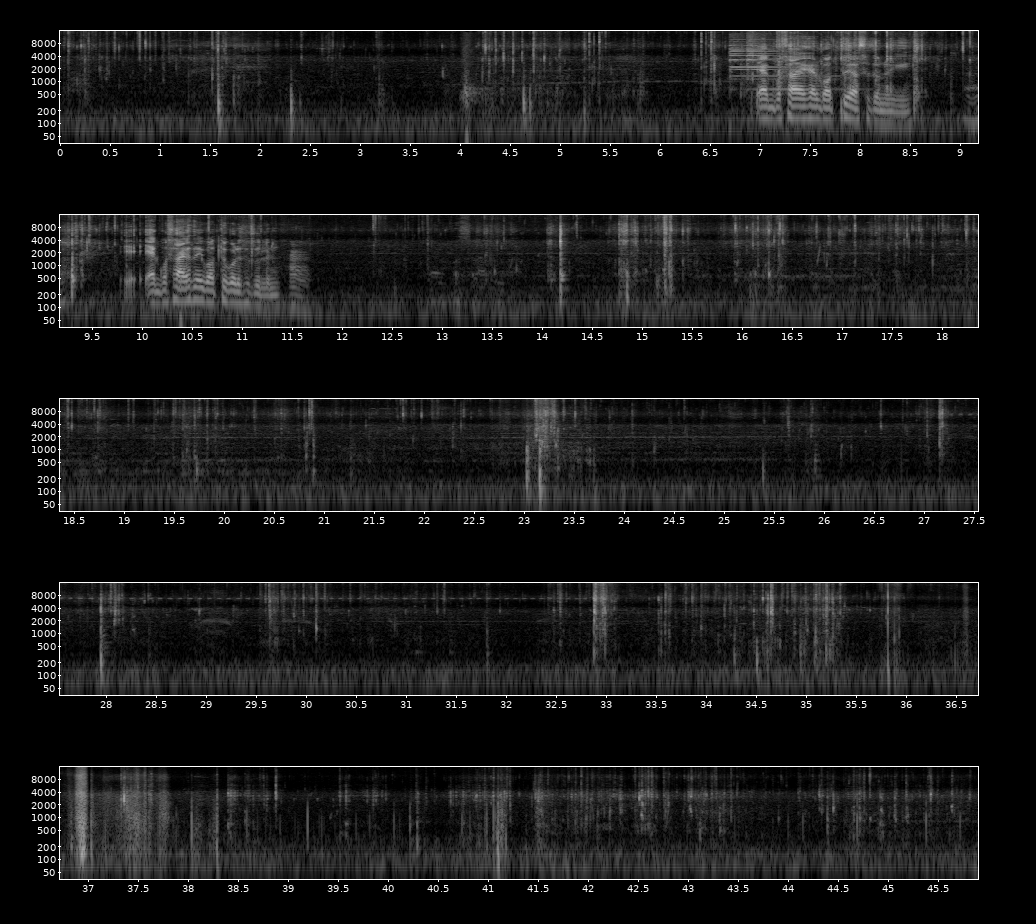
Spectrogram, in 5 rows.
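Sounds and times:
mud and water sloshing: 0.0 - 45.9
metal bowls knocking: 6.7 - 8.3.

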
